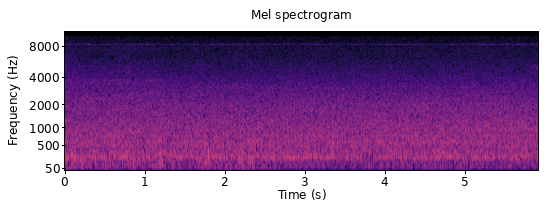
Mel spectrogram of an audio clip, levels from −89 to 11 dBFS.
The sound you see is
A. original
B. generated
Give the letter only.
B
